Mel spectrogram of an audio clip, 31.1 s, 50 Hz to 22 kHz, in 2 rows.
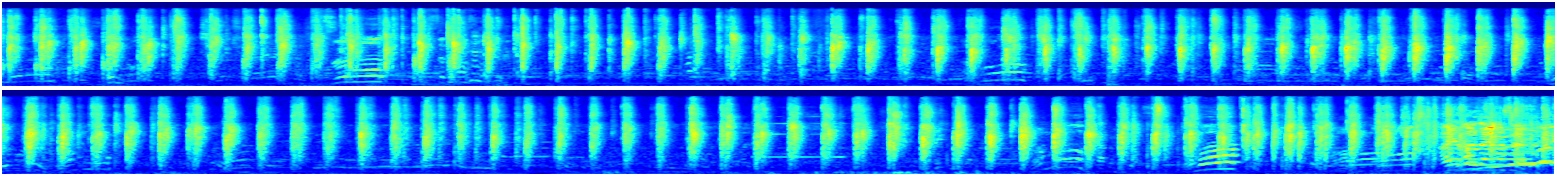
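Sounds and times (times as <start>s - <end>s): audience clapping in unison: 0.0s - 31.0s.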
